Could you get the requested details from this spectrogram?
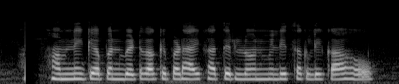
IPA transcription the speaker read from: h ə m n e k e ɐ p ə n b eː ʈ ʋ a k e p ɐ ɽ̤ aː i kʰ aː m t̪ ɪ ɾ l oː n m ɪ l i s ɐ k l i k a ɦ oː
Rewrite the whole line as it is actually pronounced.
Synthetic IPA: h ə m n e k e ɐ p ə n b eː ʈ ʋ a k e p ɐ ɽ̤ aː i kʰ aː t̪ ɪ ɾ l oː n m ɪ l i s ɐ k l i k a ɦ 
